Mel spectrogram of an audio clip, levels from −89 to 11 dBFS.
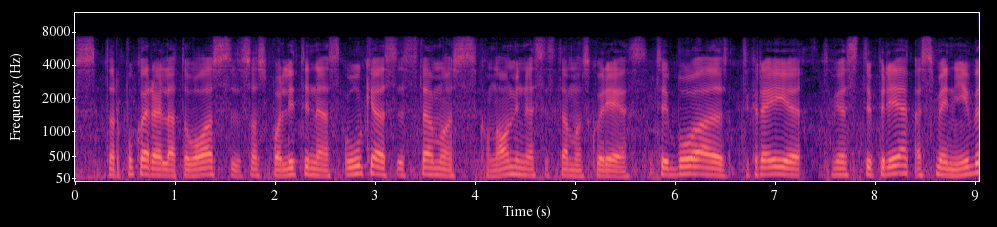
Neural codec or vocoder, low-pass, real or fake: codec, 16 kHz, 4.8 kbps, FACodec; 7.2 kHz; fake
